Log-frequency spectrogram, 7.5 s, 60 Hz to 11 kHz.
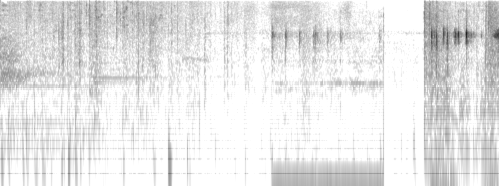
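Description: A horse gallops in the Red Dead Redemption 2 Online video game, its hooves making a quick, fairly faint clip-clop mixed with clicks and other game noise, and a louder burst comes near the end.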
